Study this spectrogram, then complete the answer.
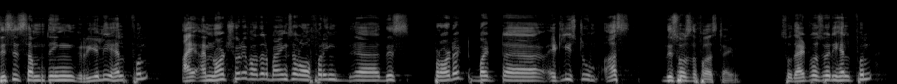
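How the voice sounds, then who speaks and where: Against a quiet background, a man with a high voice talks at a fairly quick pace. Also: ordinary pitch variation. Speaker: speaker. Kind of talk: testimonial talk to audience. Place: stage. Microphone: handheld.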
